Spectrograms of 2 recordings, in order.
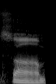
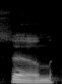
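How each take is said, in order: First: The name is said like the wine word 'somm'. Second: The name is said with an 'oo' vowel. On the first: The speaker calls it wrong. "if you're a wine guy, you might pronounce it Somm. It's not" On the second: The speaker calls it right. "It's Soom, S-O-O-M"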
